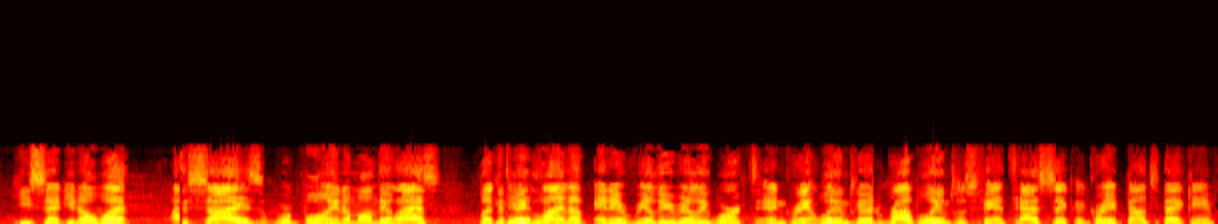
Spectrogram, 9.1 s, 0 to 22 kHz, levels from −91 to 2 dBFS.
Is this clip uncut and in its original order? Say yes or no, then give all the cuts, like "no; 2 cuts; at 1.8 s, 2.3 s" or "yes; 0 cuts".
no; 5 cuts; at 1.3 s, 2.9 s, 3.7 s, 4.4 s, 6.4 s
